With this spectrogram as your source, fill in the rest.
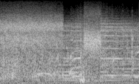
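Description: A kick lands with a sharp thud.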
